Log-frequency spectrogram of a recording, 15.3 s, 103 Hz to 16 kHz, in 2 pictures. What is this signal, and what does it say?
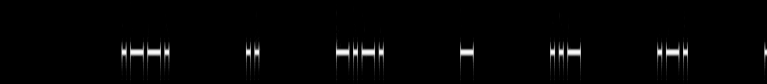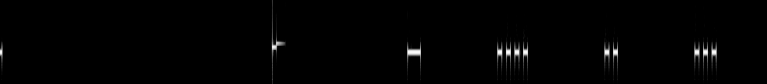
Morse code, heard as a keyed tone, about 28 wpm, spaced as for 10 wpm, 700 Hz. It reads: PICTURE THIS
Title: 6x Character Spacing - Top 200 Words - 28wpm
